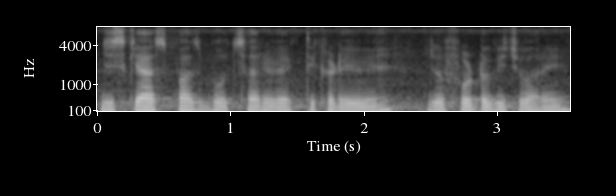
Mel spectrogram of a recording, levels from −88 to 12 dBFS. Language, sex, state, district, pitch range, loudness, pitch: Hindi, male, Uttar Pradesh, Shamli, 125-130 Hz, -18 LUFS, 125 Hz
